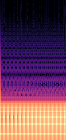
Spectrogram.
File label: sine; 音の波形と分析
